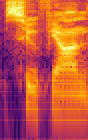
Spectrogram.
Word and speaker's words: Sufjan: Su Sufyan Stevens. It's spelled S U F J A N.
